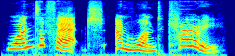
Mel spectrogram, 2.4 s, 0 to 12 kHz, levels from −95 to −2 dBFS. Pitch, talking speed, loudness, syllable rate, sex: 310 Hz, 180 wpm, -20 LUFS, 5.1 syllables/s, female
